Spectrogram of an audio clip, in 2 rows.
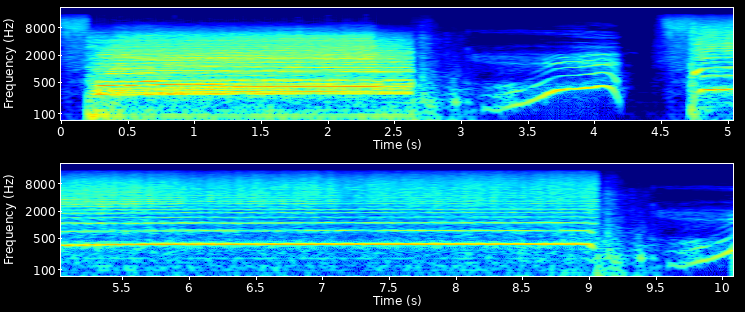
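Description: Steam locomotive whistles: a chime whistle with steam hiss, blown for about two and a half seconds (ATSF 3751's whistle), then a long steady whistle for about four seconds (N&W 1218's whistle). Between them, and again near the end, comes a short rising cartoon yell.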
